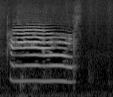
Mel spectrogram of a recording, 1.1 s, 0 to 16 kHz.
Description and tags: Cat Meow 2
cat, meow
